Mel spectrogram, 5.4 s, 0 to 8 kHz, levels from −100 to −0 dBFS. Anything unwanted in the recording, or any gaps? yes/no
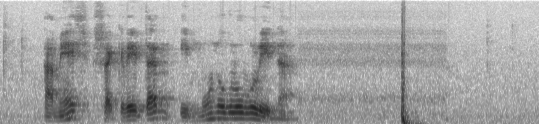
yes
